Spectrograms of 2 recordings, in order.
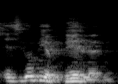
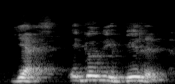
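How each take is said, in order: First: Said in the usual way. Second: Louder, punchier "Yes, it's gonna be a billion"; emphatic repeat. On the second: Real, not acted. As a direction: hit "gonna" hard on the repeat.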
